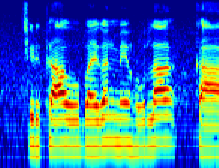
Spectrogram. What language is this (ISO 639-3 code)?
bho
